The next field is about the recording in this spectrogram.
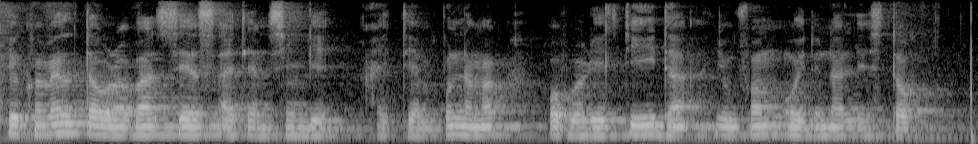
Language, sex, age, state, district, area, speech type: Manipuri, male, 18-30, Manipur, Thoubal, rural, read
